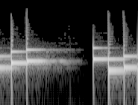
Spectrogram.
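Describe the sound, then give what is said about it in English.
A phone's emergency line rings with two short bursts of bright electronic tones, each note stepping in pitch, separated by a brief silence. Clear, with no voices. “I was in the middle of playing and suddenly everything's ringing.”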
